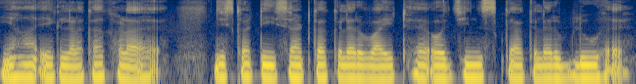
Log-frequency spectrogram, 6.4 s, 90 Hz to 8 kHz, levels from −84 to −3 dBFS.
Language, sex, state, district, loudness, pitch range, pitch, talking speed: Hindi, male, Jharkhand, Ranchi, -14 LUFS, 120-130 Hz, 125 Hz, 170 wpm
